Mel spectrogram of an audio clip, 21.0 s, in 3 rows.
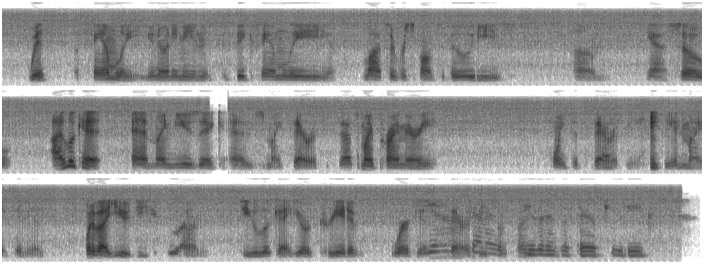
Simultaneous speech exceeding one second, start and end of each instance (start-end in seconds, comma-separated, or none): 18.1-19.5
